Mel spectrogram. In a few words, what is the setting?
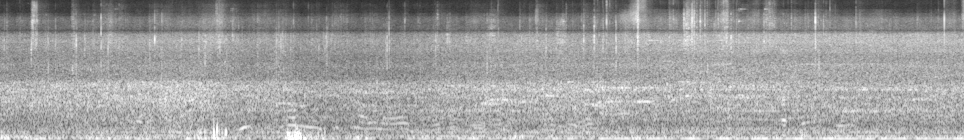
street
